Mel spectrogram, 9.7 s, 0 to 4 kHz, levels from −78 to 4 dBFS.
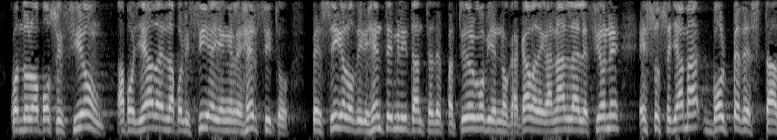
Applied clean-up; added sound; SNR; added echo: none; none; none; none.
